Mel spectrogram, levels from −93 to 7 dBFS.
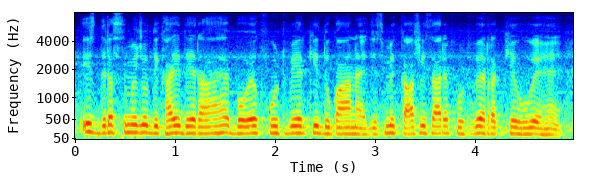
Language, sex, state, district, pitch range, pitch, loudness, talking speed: Hindi, male, Uttar Pradesh, Lalitpur, 150-170 Hz, 165 Hz, -14 LUFS, 250 wpm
